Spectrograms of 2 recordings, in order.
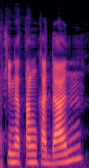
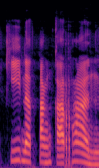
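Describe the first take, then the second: First: The last syllable begins with a D sound. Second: The last syllable begins with a trilled R. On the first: The speaker calls it wrong. "We don't say kinatangkadan" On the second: The speaker calls it right. "We say kinatangkaran"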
